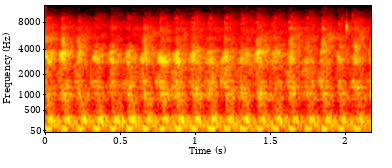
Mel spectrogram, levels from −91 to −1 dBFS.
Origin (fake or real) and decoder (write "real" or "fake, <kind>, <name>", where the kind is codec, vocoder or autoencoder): real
